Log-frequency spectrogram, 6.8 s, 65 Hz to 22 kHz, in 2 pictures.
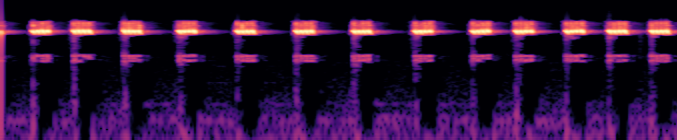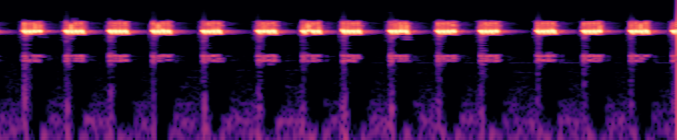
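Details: Steady, ringing chirps of a two-spotted cricket, 2020 National Institute of Biological Resources recording, repeated about four times each second in a continuous, slightly uneven train, with nothing else audible.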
